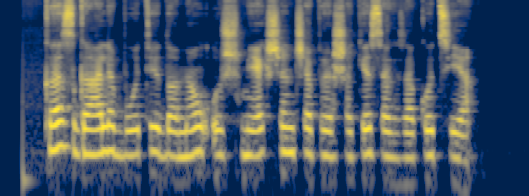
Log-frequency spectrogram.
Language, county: Lithuanian, Vilnius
